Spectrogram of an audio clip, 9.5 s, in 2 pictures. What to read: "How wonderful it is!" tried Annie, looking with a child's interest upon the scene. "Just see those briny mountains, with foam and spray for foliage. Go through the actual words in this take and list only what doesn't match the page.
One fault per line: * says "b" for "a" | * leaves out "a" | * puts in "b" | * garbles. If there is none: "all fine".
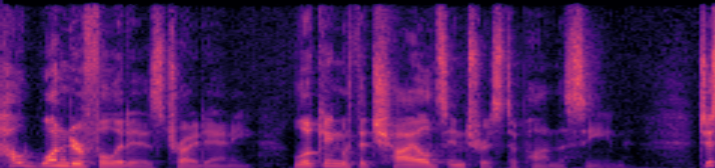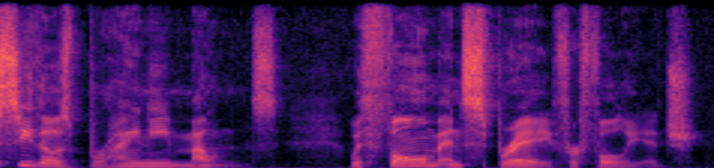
all fine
